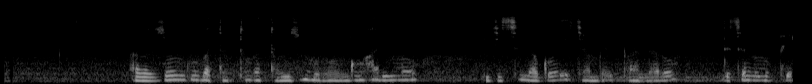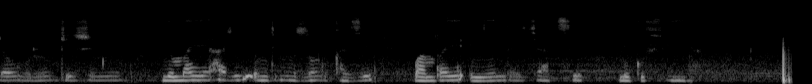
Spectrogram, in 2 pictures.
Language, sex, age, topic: Kinyarwanda, female, 18-24, finance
